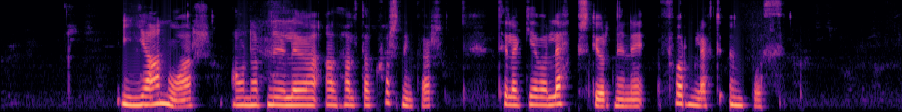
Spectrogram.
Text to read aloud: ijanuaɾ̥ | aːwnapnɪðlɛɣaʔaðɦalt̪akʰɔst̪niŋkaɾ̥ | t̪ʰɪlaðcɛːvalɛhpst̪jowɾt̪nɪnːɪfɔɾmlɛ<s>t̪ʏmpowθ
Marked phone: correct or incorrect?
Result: incorrect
